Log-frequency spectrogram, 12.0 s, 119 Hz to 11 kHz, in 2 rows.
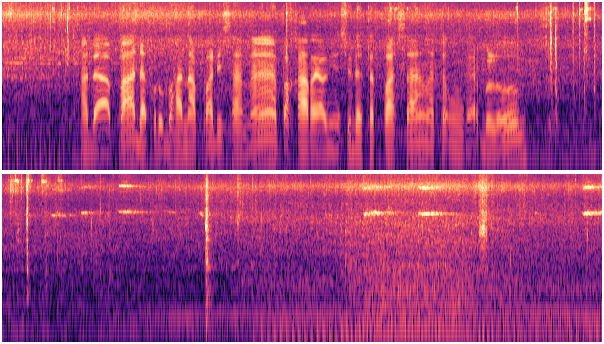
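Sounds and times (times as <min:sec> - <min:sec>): motorcycle engine running: 0:00.0 - 0:02.6, 0:06.4 - 0:12.0.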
